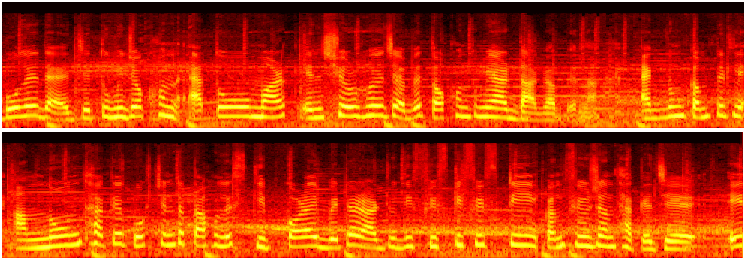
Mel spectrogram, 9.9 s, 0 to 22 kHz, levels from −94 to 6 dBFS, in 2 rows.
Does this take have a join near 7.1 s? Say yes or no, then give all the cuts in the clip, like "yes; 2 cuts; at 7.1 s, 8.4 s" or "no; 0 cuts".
no; 2 cuts; at 4.1 s, 8.5 s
